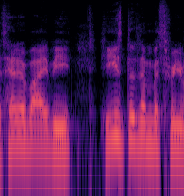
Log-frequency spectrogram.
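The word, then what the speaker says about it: Bibee: two right now Tanner byby I'm pretty sure it's house pronounced I've been calling it bab BB I think uh Tanner byby he's the number three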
